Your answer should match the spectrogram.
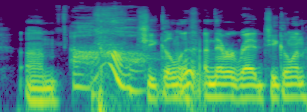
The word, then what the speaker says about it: Jekyll: Sorry, that's the thing, they pronounce it Jekyll. Jekyll.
